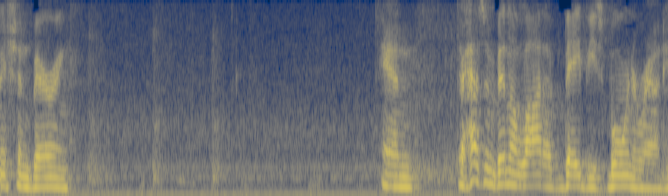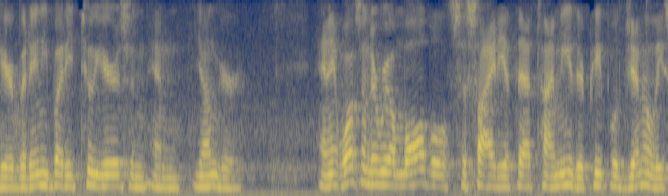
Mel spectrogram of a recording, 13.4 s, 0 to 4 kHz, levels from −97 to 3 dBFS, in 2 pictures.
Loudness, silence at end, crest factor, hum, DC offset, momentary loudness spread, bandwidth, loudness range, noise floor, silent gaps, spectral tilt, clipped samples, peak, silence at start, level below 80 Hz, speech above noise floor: -18 LUFS; 0 s; 18 dB; none; under 0.1%; 22 LU; 4 kHz; 9 LU; -39 dBFS; none; -11.5 dB/octave; under 0.1%; 0 dBFS; 0 s; -42 dBFS; 22 dB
